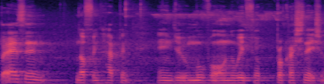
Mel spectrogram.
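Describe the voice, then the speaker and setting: A man with a Portuguese accent and medium pitch speaks with audible room echo and noticeable background noise. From Brazil. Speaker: YouTuber reacting to videos. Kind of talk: casual reaction commentary. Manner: halting.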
